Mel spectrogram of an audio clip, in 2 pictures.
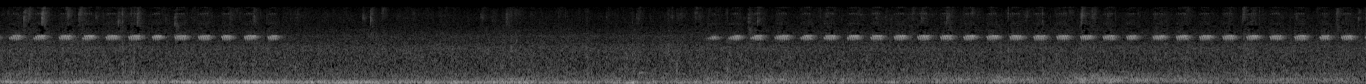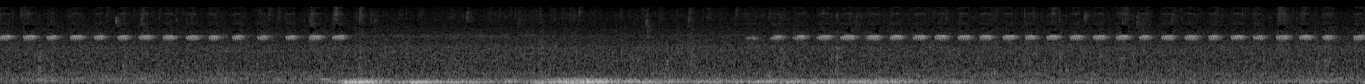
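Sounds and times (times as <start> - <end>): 
insects calling in rapid buzzing trills: 0.0 - 2.9, 7.0 - 17.2, 21.0 - 27.3
soft rain-like hiss: 0.0 - 27.3.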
